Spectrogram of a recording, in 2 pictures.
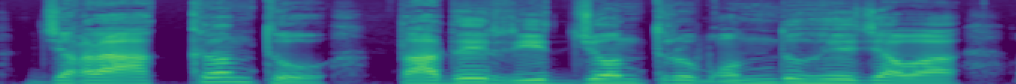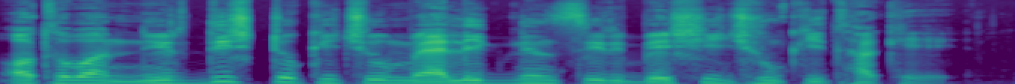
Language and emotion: Bengali, neutral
